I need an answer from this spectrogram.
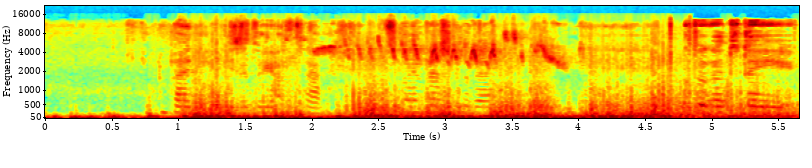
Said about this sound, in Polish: Y, właśnie ten grób, nad którym śpiewa Zięba, więc y, muszę się tutaj wycofać.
